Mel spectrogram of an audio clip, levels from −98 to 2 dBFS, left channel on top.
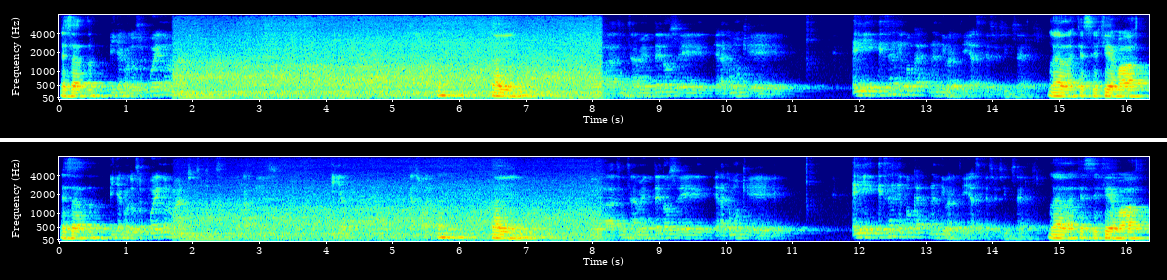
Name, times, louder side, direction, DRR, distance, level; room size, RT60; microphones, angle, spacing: voice 1, 0.0-0.7 5.7-6.1 6.5-7.2 8.4-8.6 14.8-16.2, left 2 dB, 70° left, 5 dB, 1.0 m, -29 dB
voice 2, 0.8-1.9 2.3-3.3 4.1-4.3 5.2-5.7 8.0-10.8 11.9-14.5, equal, 65° right, -3 dB, 2.9 m, -42 dB
sound 1, 1.7-8.2, left 6 dB, 90° left, 0.4 m, -37 dB
12.0 x 8.1 x 3.3 m, 1.4 s
head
